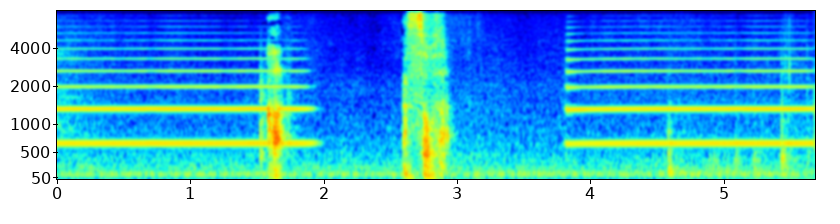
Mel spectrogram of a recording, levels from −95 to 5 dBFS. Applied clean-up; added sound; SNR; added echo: none; Trumpet; 1 dB; none.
